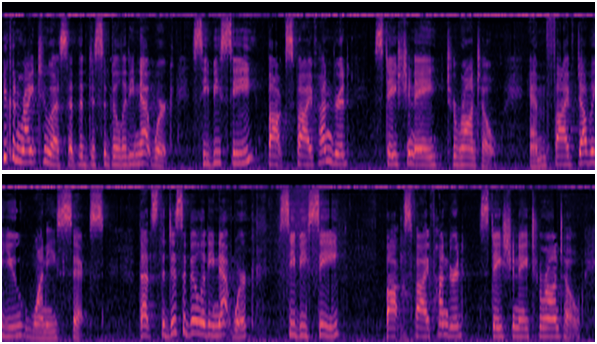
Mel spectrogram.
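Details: Adult woman; Normal speech.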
